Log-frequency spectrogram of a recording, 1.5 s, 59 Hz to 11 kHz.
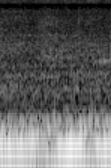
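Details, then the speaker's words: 2020 GMC Sierra, warm engine at idle after replacing idler pulley and serpentine belt: smooth, even low rumble with no squeak or chirp; belt drive now quiet and healthy. "Listen, now it's so quiet now, no squeaking. God, I couldn't stand that."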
